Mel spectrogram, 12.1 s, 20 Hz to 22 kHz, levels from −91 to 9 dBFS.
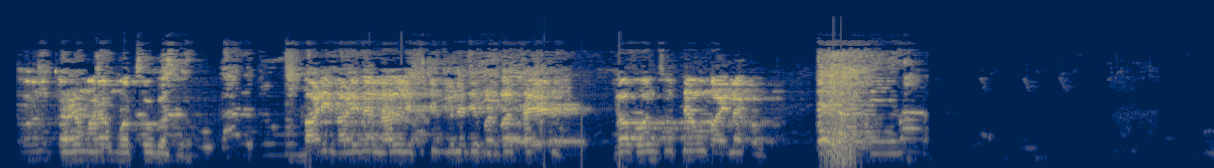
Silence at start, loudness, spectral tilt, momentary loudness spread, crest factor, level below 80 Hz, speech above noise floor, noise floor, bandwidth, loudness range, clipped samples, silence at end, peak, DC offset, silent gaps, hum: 0.2 s; -12 LUFS; 2.5 dB/octave; 16 LU; 16 dB; -68 dBFS; 64 dB; -79 dBFS; 10.5 kHz; 6 LU; under 0.1%; 2.9 s; 0 dBFS; under 0.1%; none; none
